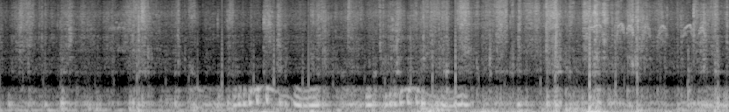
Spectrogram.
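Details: During a nest fight between wild pigeons, a gray intruder and the returning white father, soft guttural coos ripple through the middle of the recording over a constant low hum and scattered knocks.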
